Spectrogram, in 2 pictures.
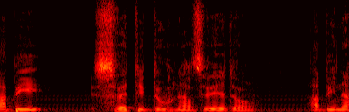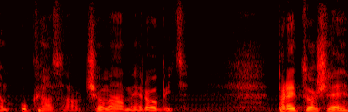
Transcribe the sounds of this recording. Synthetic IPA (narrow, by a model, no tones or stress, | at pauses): abi | sʋɛt̪iːd̪uɣnaːzʋɪɛd̪ɔl | abinaːmukaːzalt͡ʃɔmaːmɛɾɔbic | pɾɛt̪ɔʒɛ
